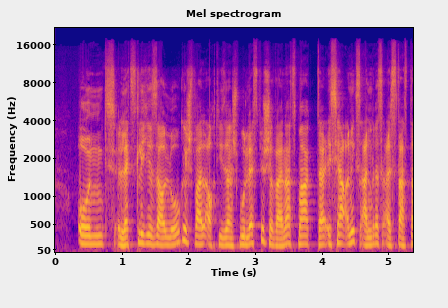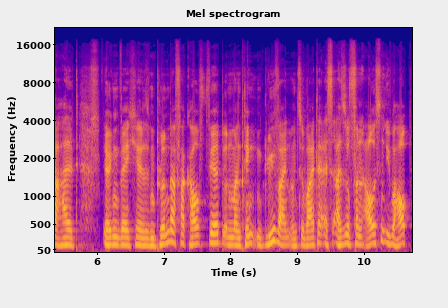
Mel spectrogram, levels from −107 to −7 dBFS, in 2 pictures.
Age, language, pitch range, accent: 40-59, English, 130-165 Hz, German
